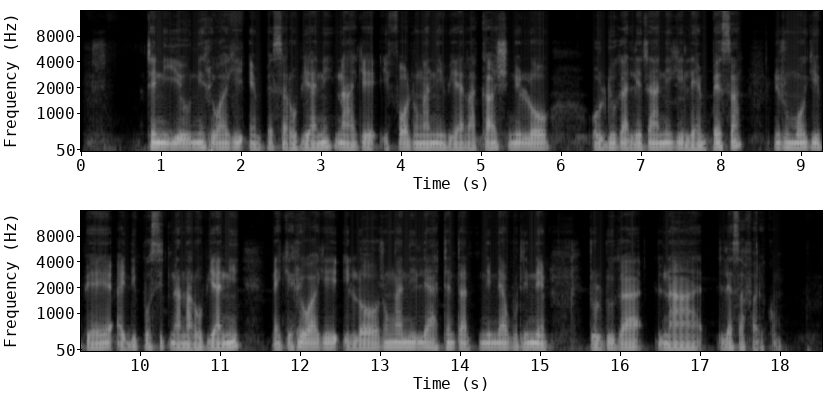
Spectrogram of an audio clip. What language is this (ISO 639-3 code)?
mas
